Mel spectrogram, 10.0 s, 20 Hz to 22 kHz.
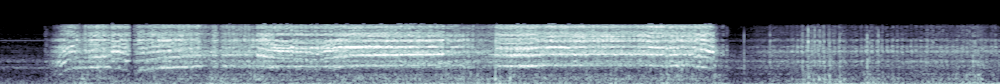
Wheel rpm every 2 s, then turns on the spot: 70, 210, 230, 150, 50.
8-10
